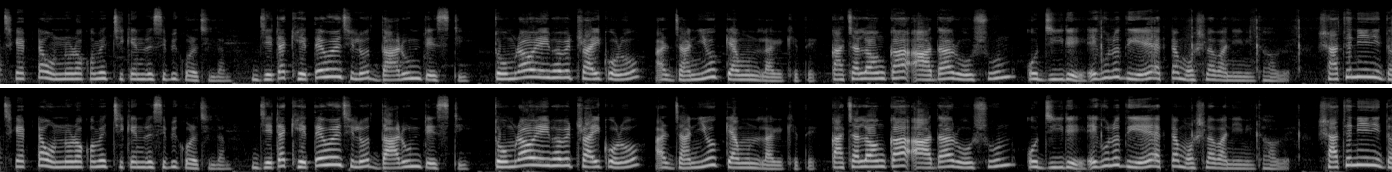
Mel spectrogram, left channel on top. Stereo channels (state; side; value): normal; both; correlation 0.81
